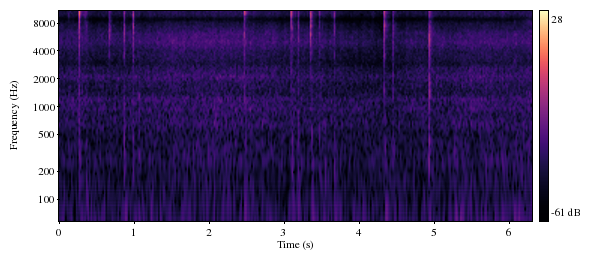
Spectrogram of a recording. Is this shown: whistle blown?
no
